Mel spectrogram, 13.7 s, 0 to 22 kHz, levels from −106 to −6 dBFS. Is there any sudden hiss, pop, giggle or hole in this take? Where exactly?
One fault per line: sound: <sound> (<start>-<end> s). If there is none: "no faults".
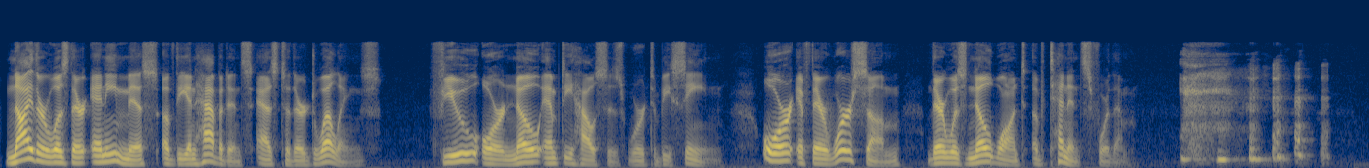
sound: laugh (11.8-13.3 s)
